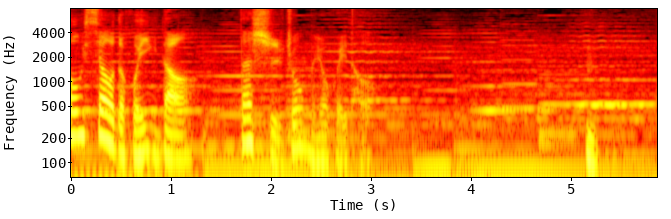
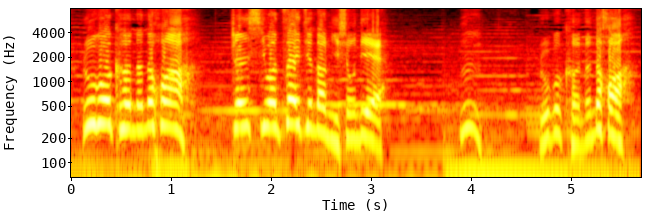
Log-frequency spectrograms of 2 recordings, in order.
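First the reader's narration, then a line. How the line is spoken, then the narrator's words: Calling out from behind. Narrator (Chinese): 独眼在他的身后喊道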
